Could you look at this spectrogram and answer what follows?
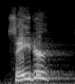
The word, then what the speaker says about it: Seder: It would come to include a special meal, S-E-D-E-R, the Seder or the Seder meal. I'm a Hoosier. I don't know how I'm supposed to pronounce that up here. Seder? Cedar? Oh, Seder. Okay, we'll go with that.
